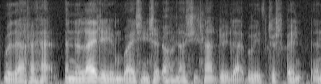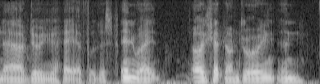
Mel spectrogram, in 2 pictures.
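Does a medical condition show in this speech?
Yes: tongue cancer; aggressive tongue cancer.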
